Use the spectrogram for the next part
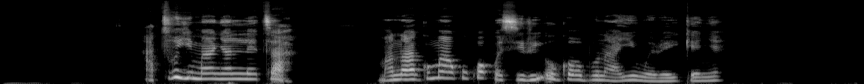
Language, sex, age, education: Igbo, female, 30-45, tertiary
